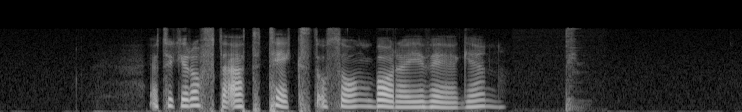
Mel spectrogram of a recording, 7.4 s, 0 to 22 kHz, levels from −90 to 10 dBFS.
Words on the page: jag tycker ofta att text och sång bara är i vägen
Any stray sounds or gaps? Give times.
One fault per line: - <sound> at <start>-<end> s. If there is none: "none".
- thud at 5.7-5.9 s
